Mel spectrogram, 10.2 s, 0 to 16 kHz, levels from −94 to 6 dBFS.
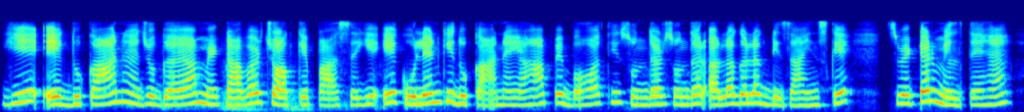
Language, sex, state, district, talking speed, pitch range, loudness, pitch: Hindi, female, Bihar, Gaya, 175 wpm, 240-300 Hz, -24 LUFS, 260 Hz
